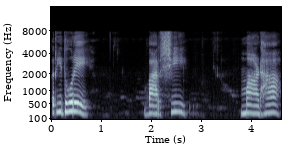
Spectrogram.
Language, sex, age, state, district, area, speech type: Marathi, female, 60+, Maharashtra, Osmanabad, rural, spontaneous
